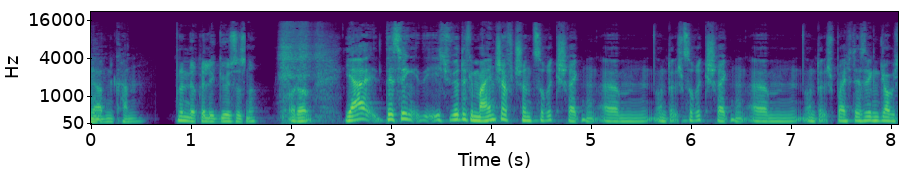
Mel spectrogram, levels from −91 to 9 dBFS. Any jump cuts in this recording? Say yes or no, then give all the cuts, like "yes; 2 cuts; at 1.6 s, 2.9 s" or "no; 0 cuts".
yes; 3 cuts; at 1.5 s, 3.8 s, 5.9 s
